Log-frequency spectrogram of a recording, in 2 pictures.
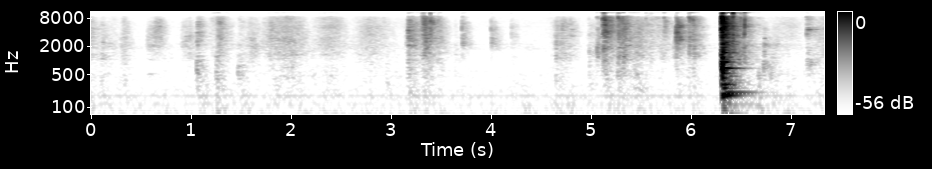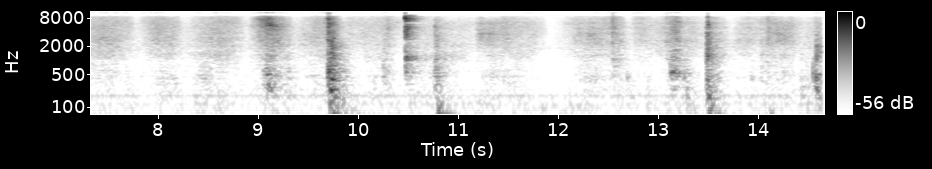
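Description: A stick taps and knocks on the floor and furniture nearby.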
